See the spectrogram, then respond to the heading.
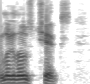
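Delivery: plain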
